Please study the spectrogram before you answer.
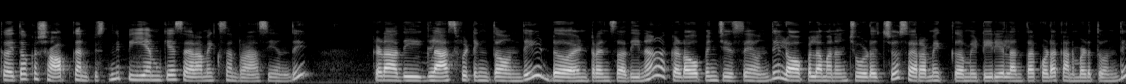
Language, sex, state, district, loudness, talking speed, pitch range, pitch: Telugu, female, Karnataka, Bellary, -18 LUFS, 155 wpm, 170-195 Hz, 180 Hz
